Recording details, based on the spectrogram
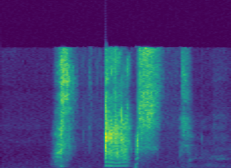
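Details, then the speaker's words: A sharp, partly stifled sneeze with a brief in-breath and a smaller follow-up burst, while trying to stifle it after feeding cats. "how do i stifle my sneezes so"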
